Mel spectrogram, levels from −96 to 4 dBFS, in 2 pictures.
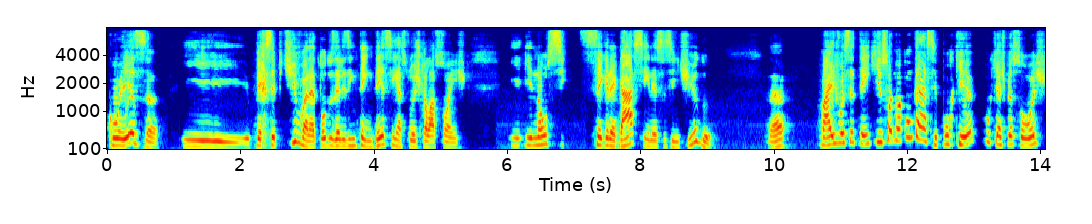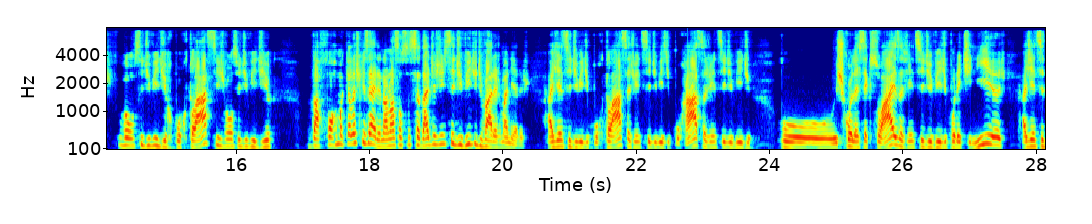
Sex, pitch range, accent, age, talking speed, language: male, 150-225 Hz, Brazilian, 20-39, 175 wpm, Portuguese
